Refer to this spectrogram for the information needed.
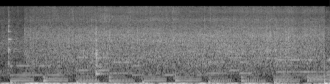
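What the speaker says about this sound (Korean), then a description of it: "이제 삼겹살을, 오겹살을 올릴게요." Thick slices of pork belly laid on a hot grill sizzle loudly and continuously, a close, dense frying crackle with a steady rhythmic hum running beneath it.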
